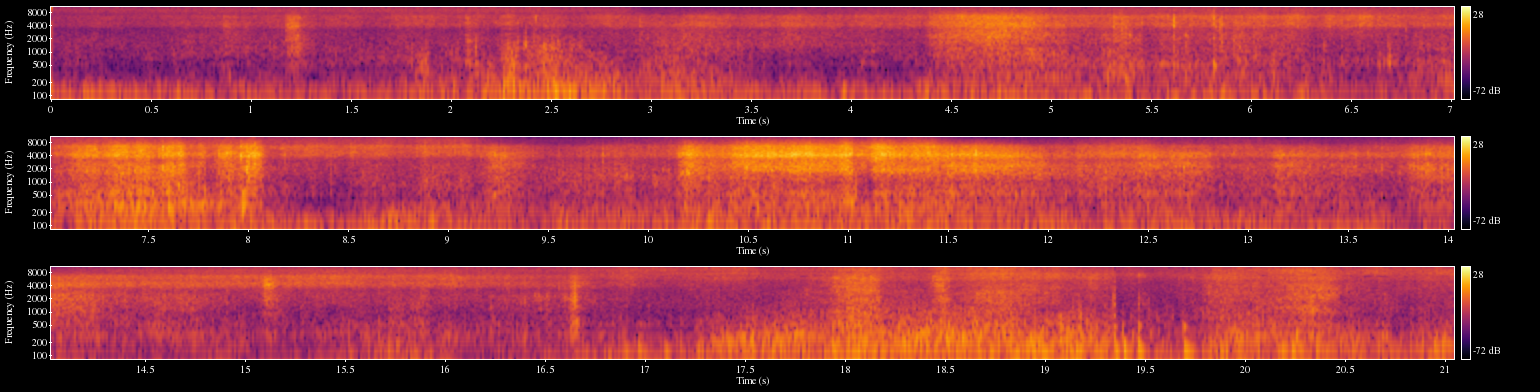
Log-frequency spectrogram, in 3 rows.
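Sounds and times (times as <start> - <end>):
wind buffeting microphone: 0.0 - 21.0
snowboard hissing through snow: 1.7 - 21.0.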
